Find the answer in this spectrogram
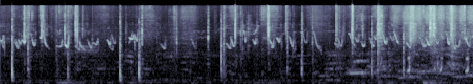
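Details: Grey francolin chicks feeding, a lively chorus of short, high, falling peeps with many sharp clicks and taps, growing busier and louder toward the end.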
